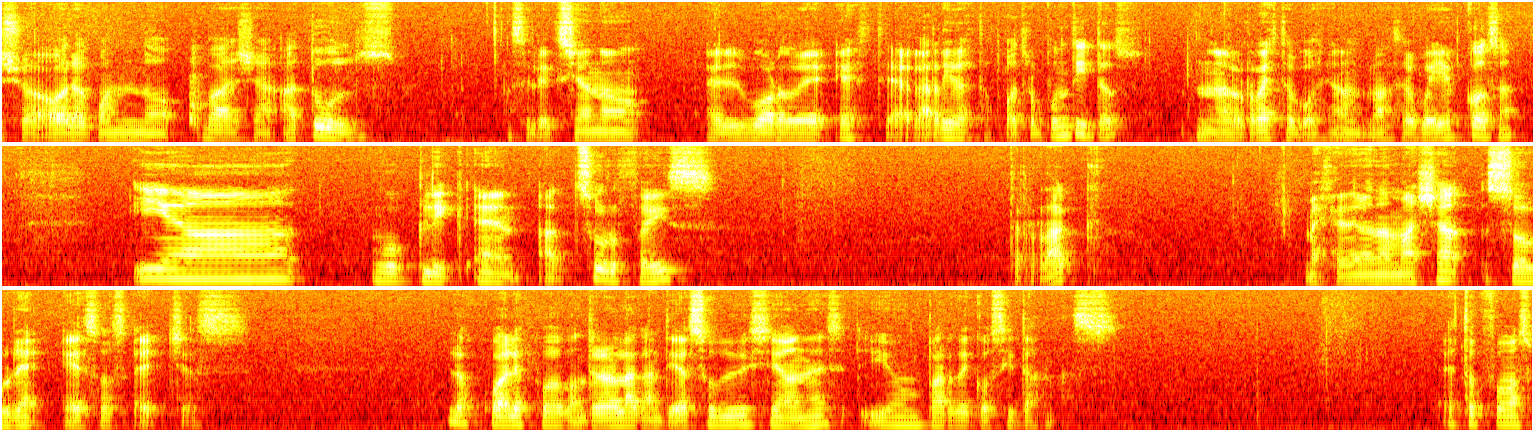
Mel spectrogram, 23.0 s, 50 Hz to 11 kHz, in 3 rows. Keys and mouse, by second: 1.3 click, 2.5 alt+right click, 3.0 right click, 4.5 shift+right click, 4.8 shift+right click, 5.3 alt+click, 6.5 alt+click, 7.1 alt+click, 12.2 alt+click, 15.1 alt+click, 17.0-18.3 drag, 22.6 right click.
